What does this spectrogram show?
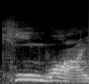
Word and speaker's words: quinoa: really weird you may not know how to pronounce it it's called quinoa even though that's it looks kind of funny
